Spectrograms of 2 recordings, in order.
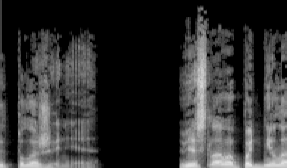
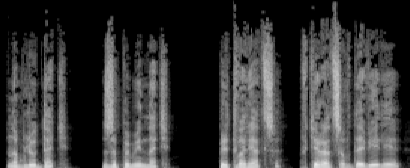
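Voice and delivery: put-on higher girl's voice, measured list; Веслава listing skills; 3 semitones higher than usual. Young spy lists her training for elder, measured. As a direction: count off each skill in a light, raised register.

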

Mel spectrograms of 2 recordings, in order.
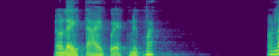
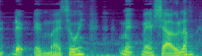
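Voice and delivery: tearful begging; 2 semitones higher than usual. Acted. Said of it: "Bà vừa khóc vừa van xin".

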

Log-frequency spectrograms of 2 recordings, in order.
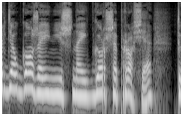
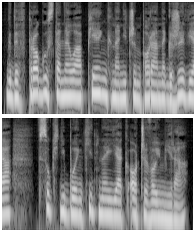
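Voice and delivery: ordinary delivery

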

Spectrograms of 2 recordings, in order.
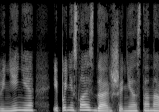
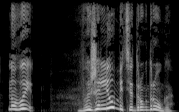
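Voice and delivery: shouting; 5 semitones higher than usual. A narrator's reading. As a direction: cry it out in protest. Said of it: "выкрикнула Касси". (выкрикнула)

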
